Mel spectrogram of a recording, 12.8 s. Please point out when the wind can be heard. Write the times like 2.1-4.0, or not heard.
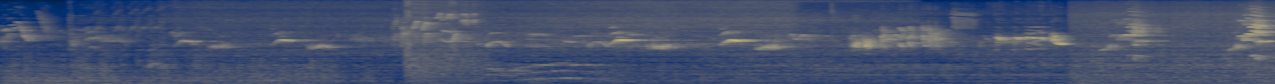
0.0-9.2.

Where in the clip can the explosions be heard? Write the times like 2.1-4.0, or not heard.
4.0-5.0.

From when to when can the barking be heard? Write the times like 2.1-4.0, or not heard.
4.8-6.5.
